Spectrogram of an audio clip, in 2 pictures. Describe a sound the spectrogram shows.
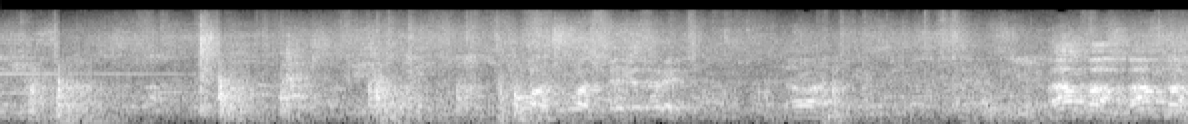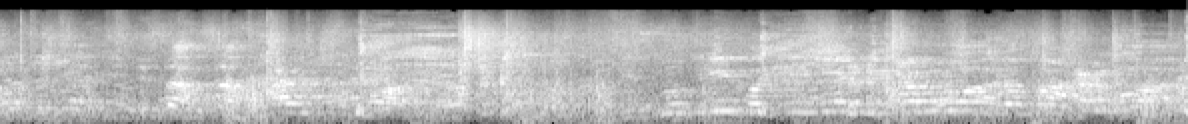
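Gloved punches thud against bodies.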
